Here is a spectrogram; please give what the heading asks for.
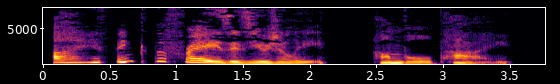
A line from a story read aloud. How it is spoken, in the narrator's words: he chuckled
